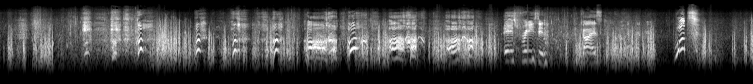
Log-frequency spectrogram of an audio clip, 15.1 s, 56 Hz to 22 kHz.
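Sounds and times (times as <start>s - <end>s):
woman gasping and exclaiming: 1.7s - 3.1s, 3.9s - 8.1s, 13.5s - 14.0s.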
